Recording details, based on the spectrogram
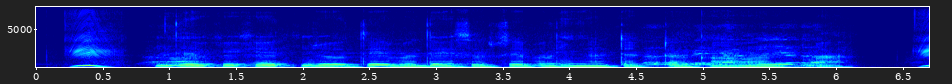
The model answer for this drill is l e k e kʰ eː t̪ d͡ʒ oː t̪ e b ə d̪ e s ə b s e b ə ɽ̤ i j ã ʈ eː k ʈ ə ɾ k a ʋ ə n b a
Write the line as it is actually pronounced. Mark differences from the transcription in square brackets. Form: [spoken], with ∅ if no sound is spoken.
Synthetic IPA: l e k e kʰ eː t̪ d͡ʒ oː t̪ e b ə d̪ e s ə b s e b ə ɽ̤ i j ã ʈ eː k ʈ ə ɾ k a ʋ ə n b a

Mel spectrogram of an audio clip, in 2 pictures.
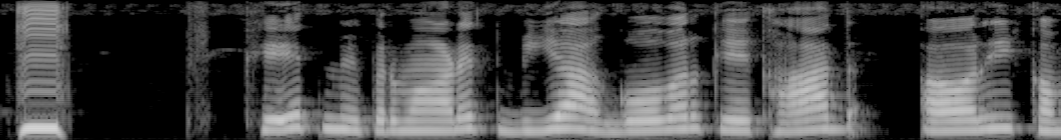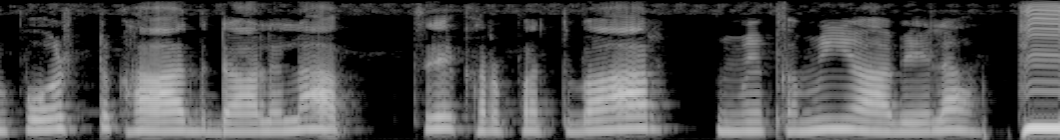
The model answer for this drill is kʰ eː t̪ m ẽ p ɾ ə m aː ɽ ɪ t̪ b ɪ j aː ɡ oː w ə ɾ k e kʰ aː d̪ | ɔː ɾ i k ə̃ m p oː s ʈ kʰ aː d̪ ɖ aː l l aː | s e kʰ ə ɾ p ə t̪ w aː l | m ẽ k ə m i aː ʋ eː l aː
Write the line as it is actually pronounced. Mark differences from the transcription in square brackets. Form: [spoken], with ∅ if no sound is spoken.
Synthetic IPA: kʰ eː t̪ m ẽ p ɾ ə m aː ɽ ɪ t̪ b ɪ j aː ɡ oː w ə ɾ k e kʰ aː d̪ | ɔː ɾ i k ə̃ m p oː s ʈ kʰ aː d̪ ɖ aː l l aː | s e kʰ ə ɾ p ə t̪ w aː [ɾ] | m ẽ k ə m i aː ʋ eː l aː

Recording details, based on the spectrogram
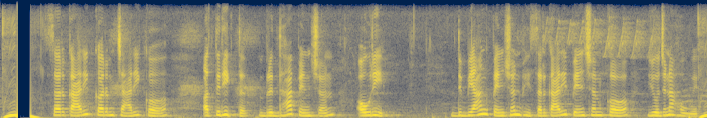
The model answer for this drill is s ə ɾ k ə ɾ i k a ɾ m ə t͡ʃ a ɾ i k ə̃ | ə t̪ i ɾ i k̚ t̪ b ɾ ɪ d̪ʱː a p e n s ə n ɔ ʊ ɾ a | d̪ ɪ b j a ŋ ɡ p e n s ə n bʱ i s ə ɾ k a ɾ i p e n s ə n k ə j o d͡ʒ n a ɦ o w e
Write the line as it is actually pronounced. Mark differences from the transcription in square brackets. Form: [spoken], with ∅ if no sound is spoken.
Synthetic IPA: s ə ɾ k [a] ɾ i k [ə] ɾ m ə t͡ʃ a ɾ i k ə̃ | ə t̪ i ɾ i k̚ t̪ b ɾ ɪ d̪ʱː a p e n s ə n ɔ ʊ ɾ [i] | d̪ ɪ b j a ŋ ɡ p e n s ə n bʱ i s ə ɾ k a ɾ i p e n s ə n k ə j o d͡ʒ n a ɦ o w e

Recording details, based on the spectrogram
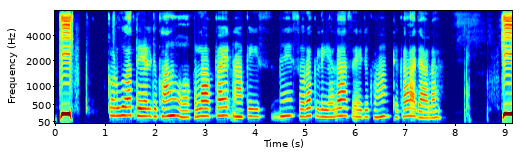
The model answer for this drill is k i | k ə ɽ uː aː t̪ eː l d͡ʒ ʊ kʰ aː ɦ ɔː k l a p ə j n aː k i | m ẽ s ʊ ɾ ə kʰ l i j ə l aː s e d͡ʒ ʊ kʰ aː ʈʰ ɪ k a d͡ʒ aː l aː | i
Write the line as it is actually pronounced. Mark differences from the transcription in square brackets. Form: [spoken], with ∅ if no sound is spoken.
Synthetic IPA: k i | k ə ɽ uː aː t̪ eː l d͡ʒ ʊ kʰ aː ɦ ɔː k l a p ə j n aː k i | m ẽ s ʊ ɾ ə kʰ l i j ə l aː s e d͡ʒ ʊ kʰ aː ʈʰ ɪ k a d͡ʒ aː l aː | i

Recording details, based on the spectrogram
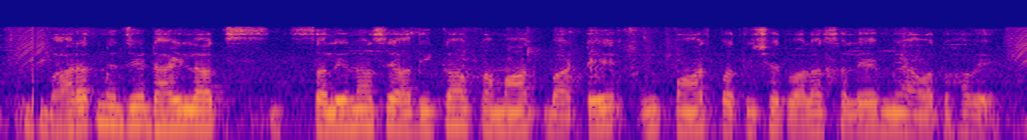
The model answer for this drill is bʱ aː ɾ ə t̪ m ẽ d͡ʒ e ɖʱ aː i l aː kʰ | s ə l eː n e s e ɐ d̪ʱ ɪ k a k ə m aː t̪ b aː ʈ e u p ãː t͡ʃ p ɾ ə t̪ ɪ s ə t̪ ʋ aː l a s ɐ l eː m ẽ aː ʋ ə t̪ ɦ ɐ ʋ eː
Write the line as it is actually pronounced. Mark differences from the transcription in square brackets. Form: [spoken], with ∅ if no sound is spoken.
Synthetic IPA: bʱ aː ɾ ə t̪ m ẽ d͡ʒ e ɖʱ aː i l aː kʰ | s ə l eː n [a] s e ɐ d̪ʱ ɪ k a k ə m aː t̪ b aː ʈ e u p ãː t͡ʃ p ɾ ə t̪ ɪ [ʃ] ə t̪ ʋ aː l a s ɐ l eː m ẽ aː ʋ ə t̪ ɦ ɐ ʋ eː

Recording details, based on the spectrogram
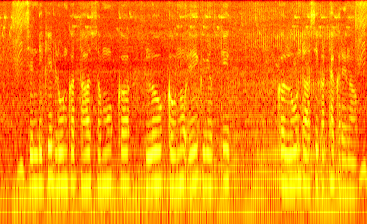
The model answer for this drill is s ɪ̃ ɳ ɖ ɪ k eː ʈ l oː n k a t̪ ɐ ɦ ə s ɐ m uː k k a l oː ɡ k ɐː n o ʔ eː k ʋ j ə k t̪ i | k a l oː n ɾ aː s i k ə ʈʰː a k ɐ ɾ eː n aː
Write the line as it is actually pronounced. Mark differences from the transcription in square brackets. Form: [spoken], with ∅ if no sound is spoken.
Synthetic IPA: s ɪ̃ ɳ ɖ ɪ k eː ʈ l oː n k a t̪ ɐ ɦ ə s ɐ m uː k k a l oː ɡ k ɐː n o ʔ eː k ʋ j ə k t̪ i | k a l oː n ɾ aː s i k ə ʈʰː a k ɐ ɾ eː n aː

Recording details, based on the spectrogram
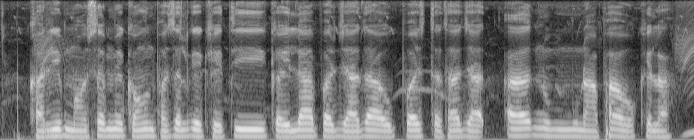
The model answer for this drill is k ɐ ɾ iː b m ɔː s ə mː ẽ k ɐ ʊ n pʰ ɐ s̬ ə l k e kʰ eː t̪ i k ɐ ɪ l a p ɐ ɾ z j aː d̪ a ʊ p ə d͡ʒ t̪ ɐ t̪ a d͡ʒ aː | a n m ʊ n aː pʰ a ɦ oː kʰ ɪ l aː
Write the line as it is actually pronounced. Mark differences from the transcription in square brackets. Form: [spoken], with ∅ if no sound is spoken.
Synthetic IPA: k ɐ ɾ iː b m ɔː s ə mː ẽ k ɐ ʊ n pʰ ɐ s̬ ə l k e kʰ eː t̪ i k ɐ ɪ l a p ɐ ɾ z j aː d̪ a ʊ p ə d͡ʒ t̪ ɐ [t̪ʰ] a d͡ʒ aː | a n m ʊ n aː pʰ a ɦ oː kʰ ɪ l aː

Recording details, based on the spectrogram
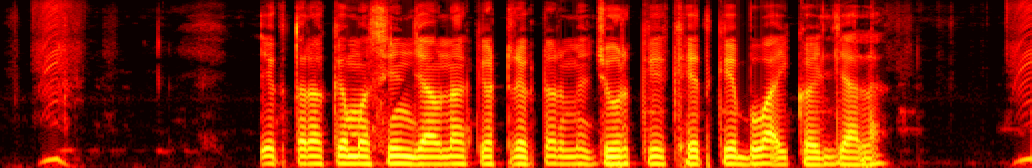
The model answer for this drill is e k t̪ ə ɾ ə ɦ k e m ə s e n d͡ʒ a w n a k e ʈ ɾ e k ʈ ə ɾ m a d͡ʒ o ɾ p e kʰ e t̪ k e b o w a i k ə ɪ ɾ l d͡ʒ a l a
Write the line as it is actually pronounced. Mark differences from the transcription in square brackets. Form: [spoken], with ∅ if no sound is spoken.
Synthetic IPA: e k t̪ ə ɾ ə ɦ k e m ə s [i] n d͡ʒ a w n a k e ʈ ɾ e k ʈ ə ɾ m [e] d͡ʒ o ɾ [k] e kʰ e t̪ k e b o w a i k ə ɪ [∅] l d͡ʒ a l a

